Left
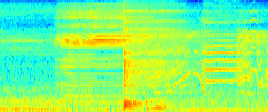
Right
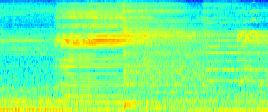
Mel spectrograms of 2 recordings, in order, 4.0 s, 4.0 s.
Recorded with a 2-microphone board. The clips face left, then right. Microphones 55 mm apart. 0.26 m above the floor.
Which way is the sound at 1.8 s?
65° left (ahead or behind).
